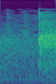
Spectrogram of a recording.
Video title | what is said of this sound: 俄羅斯哈薩克斯坦遇創紀錄洪水！甘肅隴南遭遇冰雹襲擊！福建小區地下車庫樑柱懸空！山東男收入低 一天僅吃一頓飯！武漢再爆疫情？ 醫院爆滿 當局疾控稱流腦進入高發期 ！#網絡視頻 - #大紀元新聞網 | 那个柱子敲起来也是空鼓的声音啊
